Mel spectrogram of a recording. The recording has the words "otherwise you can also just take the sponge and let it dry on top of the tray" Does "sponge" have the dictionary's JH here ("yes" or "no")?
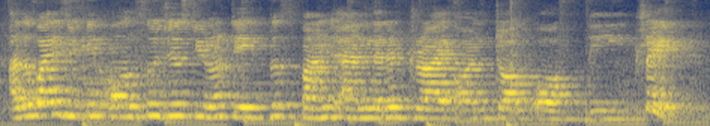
yes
